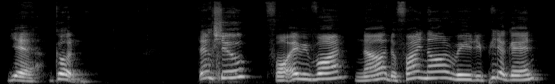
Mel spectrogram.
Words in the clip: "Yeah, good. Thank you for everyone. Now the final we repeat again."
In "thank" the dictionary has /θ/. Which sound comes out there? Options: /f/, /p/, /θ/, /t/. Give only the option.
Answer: /t/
